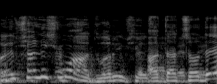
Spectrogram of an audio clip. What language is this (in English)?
Hebrew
